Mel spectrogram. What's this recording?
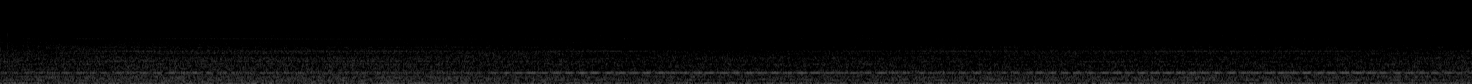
Janitor's Closet Ambience
I don't know if this is technically a Janitor's closet, persay, but it's some sort of closet with lots of cleaning stuff and electronics. It always makes a very lovely sound.
ambience, ambient, atmosphere, closet, electronics, janitor, Janitors, mechanical, noise, school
